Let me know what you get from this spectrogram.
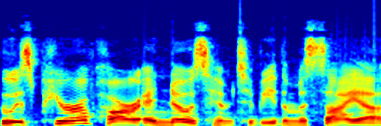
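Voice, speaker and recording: A put-on character voice, female-sounding, at a medium pitch and a moderate pace. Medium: read story. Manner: eager, animated.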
